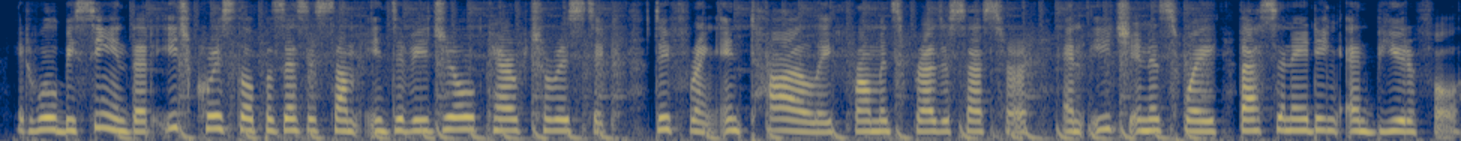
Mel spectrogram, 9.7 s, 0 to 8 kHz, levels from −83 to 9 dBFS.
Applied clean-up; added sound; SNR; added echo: none; Drum kit; 13 dB; none.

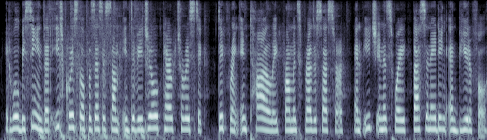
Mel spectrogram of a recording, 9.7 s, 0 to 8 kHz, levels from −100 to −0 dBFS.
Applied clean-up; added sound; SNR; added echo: neural mask model DeepFilterNet 3.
